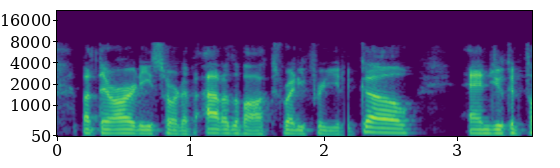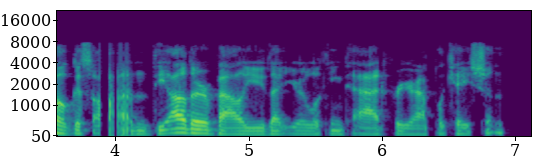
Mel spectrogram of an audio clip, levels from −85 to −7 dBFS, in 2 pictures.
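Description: At 2.15 to 2.18 s, voice packets between headset and phone were lost with no concealment, the unconcealed Bluetooth headset packet loss, leaving 30 ms empty. The speech drops into a short hole with abrupt edges. From 3.88 to 4.11 s the losses scatter: 172.5 ms goes missing across 225 ms, the longest single gap 67.5 ms, so the speech through that stretch sounds chopped and crackly. The wideband mSBC path carries the speech in between.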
